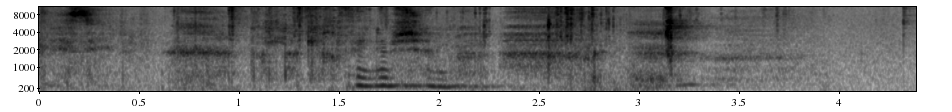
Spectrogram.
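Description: A woman speaks softly and comfortingly nearby.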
